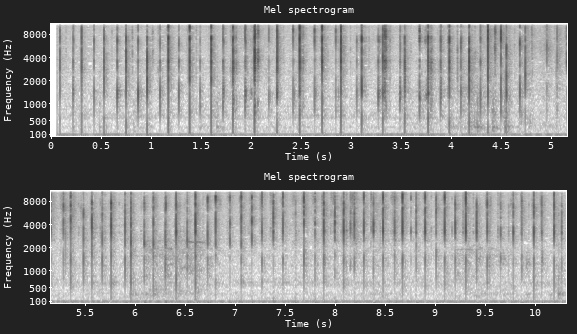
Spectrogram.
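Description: A guitar pick that was used on stage and thrown into the audience is tapped in a rapid, steady run of short, crisp clicks with bright edges. A constant low hum sits underneath the tapping throughout.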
